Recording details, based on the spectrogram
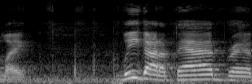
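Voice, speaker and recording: Audible room echo and noticeable background noise surround a woman speaking at a fairly high pitch with ordinary pitch variation. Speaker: tarot reader. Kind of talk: tarot reading monologue. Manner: animated.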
